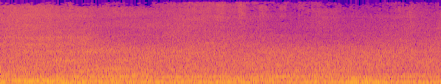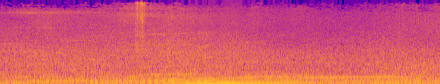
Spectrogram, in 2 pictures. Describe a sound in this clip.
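Cars drive past on a road nearby, with a low engine rumble.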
